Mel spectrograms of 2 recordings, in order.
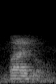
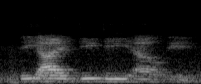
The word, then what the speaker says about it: Biddle: And going with the bank war, second part of the question, who was Nicholas Biddle? B-I-D-D-L-E.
